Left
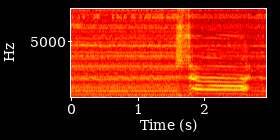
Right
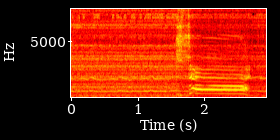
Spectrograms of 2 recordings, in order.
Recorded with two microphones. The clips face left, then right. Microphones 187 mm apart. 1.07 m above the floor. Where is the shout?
15° right (ahead or behind).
